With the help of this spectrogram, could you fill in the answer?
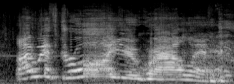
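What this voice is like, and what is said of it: Loud yelling. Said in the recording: “You're yelling. ... We're just going to hear you yelling at each other. ... Is anybody else's ears fucking ringing after that?”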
